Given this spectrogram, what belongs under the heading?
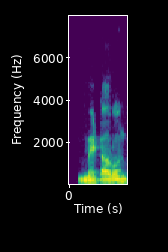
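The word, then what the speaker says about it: Metatron: तो मैसेजेस आते थे मेटाट्रोन से। मेटारोन भी कह सकते हैं। टी साइलेंट करके मेटाट्रोन भी बोल सकते हैं।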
